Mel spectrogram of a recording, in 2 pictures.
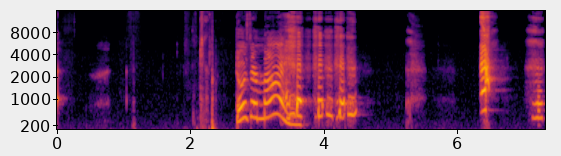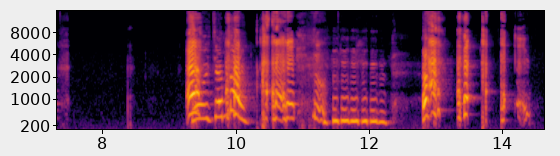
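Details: Infant laughing with hiccups after spitting up: giggles and coos broken by a few sharp, abrupt hiccup catches in a quiet room.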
